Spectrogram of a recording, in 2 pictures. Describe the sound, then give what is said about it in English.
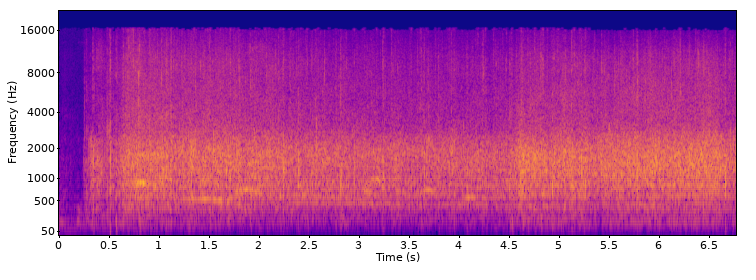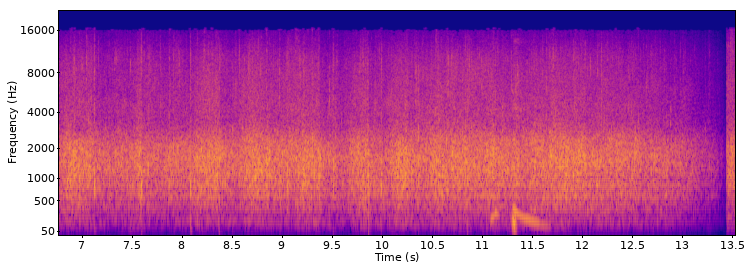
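A sustained wave of audience applause at a debate on political leadership, dense and steady clapping at a loud, even level for over ten seconds, with a brief vocal cry briefly rising through it near the end before it fades. “So after that round of applause, I'm not going to try and defend this government or Partygate.”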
